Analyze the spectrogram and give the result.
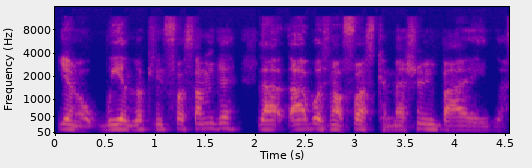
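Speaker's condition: Cerebral palsy; walks and talks now

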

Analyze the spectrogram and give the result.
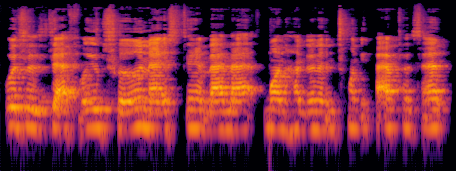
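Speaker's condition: Cerebral palsy; about 30 years old, cerebral palsy not outwardly evident to others

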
